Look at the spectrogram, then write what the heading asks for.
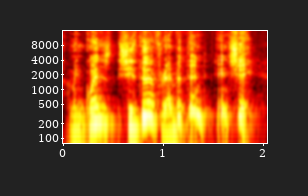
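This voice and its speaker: This middle-aged Lancashire man, an English-speaking podcast host from the north of England, rattles off a comic first-person monologue that's wry, self-deprecating and grumbly. His voice is high-pitched, very animated and fast, creaky with a breathy edge.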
